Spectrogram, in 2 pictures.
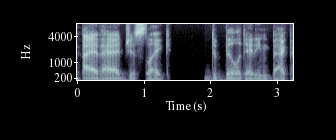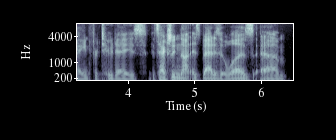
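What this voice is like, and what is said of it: Congested, stuffy-nosed voice. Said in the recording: “As you can tell in my voice, I'm now congested.”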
